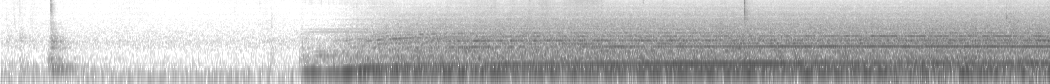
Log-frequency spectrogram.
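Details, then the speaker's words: Grilla Grills Silverbac pellet grill, initial seasoning burn-in with baffle, grease pan and grates removed, power button pressed: quiet, then click and steady fan whir holding an even hum; combustion fan starting normally. "you can hear, the fans turning on, and it should be heating up."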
